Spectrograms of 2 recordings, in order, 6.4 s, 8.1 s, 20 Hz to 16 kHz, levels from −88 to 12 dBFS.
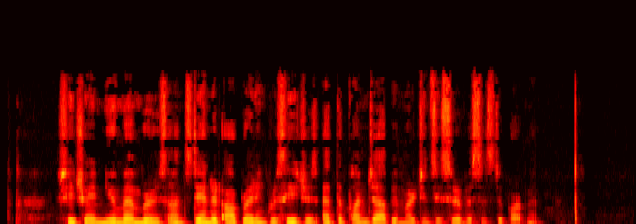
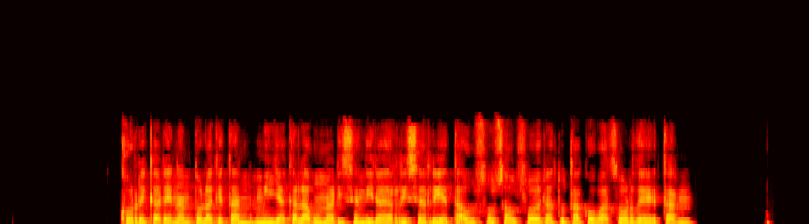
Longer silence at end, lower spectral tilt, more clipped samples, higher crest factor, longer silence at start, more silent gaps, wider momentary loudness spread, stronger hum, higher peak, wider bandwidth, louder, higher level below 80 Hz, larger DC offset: first, 1 s vs 0.4 s; about the same, -5 dB/octave vs -5.5 dB/octave; neither; about the same, 18 dB vs 18 dB; second, 0.15 s vs 1.2 s; second, none vs 6.98-7.64 s; first, 15 LU vs 6 LU; neither; second, -10 dBFS vs -4 dBFS; first, 11 kHz vs 8 kHz; second, -28 LUFS vs -21 LUFS; second, -70 dBFS vs -54 dBFS; neither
